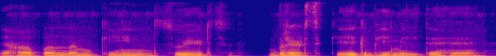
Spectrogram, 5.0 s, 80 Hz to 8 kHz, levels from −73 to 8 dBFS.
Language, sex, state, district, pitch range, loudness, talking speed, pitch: Hindi, male, Uttar Pradesh, Lucknow, 95-100 Hz, -17 LUFS, 110 wpm, 95 Hz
